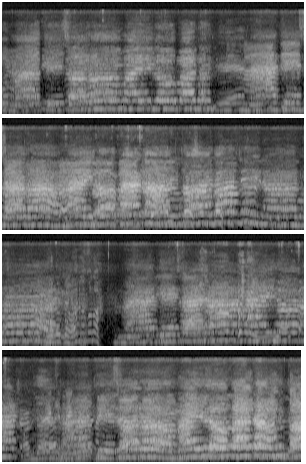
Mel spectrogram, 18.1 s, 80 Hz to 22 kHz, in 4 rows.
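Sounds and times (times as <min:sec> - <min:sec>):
group singing folk song: 0:00.0 - 0:18.0.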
